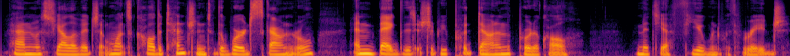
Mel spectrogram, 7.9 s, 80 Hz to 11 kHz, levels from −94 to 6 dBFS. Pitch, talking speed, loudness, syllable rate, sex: 170 Hz, 190 wpm, -21 LUFS, 5.5 syllables/s, female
